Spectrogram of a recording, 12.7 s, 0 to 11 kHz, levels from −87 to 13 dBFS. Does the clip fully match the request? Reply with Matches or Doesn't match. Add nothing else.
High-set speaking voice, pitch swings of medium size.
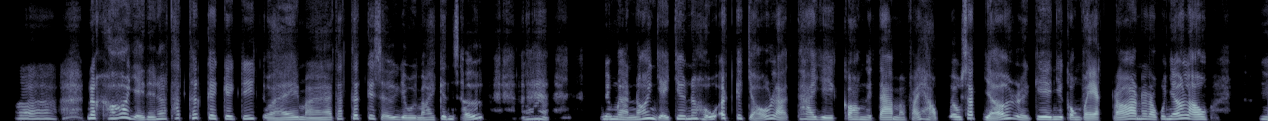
Doesn't match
